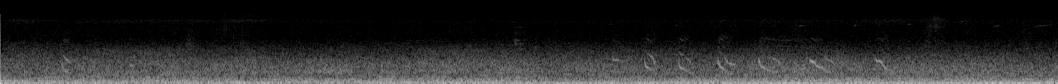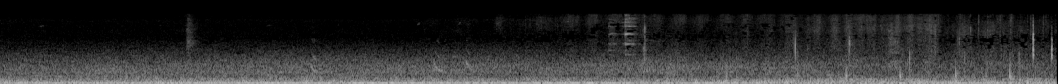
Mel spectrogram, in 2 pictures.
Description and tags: SonyECMDS70PWS cryingdogg clangingneighbor
digital, microphone, test, dog, electet, people, field-recording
